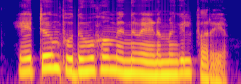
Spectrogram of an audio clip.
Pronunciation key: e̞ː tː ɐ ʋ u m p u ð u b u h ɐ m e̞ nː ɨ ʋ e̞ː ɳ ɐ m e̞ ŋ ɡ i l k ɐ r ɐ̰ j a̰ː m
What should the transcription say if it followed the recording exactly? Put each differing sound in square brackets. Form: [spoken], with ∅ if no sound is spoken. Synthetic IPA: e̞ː tː ɐ ʋ u m p u ð u [m] u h ɐ m e̞ nː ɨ ʋ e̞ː ɳ ɐ m e̞ ŋ ɡ i l [p] ɐ r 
